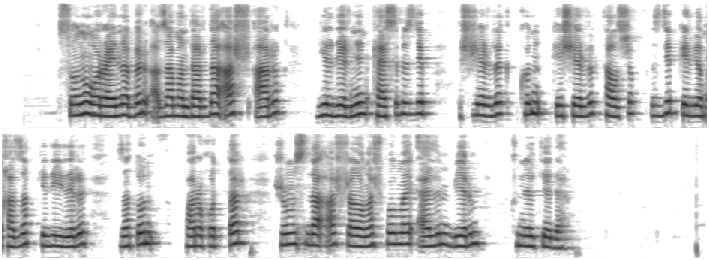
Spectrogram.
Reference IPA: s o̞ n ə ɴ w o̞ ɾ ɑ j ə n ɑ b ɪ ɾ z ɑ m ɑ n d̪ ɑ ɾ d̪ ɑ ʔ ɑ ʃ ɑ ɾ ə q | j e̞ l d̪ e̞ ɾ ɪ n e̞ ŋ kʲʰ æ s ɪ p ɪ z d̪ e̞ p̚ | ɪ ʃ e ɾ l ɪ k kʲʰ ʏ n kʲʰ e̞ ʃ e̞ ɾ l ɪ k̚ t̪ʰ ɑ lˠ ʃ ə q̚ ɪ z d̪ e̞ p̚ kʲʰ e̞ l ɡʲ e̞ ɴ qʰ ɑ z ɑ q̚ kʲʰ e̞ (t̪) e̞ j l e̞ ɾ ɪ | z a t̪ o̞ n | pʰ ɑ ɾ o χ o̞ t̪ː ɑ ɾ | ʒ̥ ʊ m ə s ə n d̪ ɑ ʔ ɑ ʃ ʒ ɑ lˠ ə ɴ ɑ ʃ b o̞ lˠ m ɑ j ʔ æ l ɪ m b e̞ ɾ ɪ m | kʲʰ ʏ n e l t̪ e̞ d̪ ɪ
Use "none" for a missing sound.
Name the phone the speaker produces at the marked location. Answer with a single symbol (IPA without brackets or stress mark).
d̪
